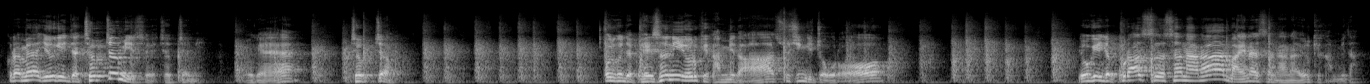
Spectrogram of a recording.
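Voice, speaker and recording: Lively, echoey male lecturer. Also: medium pitch, normal speed, pauses often, background noise. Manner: explains step by step, repeats key terms, checks with "그죠?". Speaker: exam prep instructor. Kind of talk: lecture, drawing on a board. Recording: echoey classroom.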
